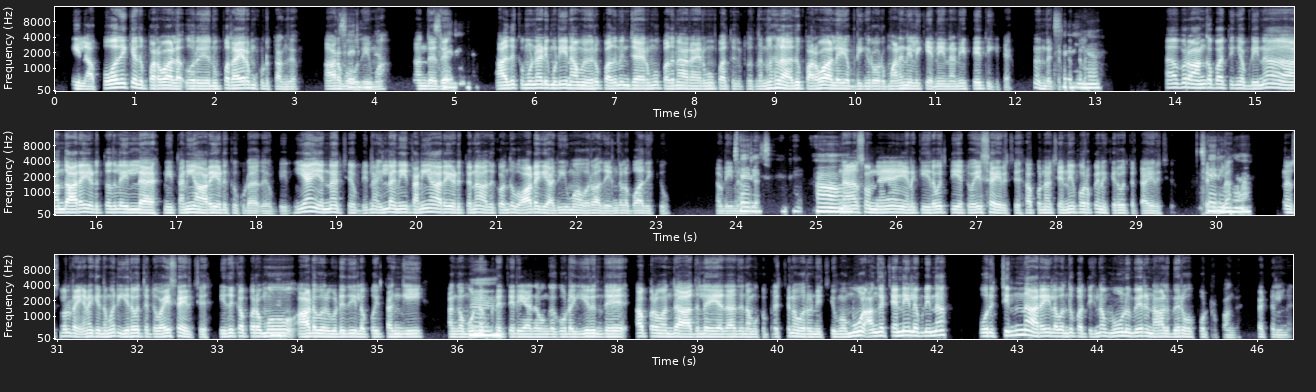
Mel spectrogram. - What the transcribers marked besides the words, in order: chuckle; chuckle; other noise
- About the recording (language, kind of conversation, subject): Tamil, podcast, குடும்பம் உங்களை கட்டுப்படுத்த முயன்றால், உங்கள் சுயாதீனத்தை எப்படி காக்கிறீர்கள்?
